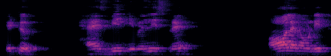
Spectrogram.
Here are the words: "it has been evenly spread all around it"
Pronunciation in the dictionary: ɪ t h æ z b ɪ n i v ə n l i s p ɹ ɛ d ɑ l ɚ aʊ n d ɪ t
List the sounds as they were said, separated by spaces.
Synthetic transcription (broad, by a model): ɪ t h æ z b ɪ n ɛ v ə l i s p ɹ ɛ d ɑ l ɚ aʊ n d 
